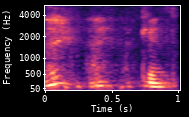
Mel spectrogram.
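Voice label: ingressive aye, egressive aye i ken, male; JIPA 2008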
